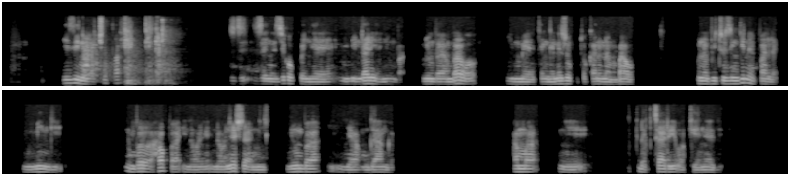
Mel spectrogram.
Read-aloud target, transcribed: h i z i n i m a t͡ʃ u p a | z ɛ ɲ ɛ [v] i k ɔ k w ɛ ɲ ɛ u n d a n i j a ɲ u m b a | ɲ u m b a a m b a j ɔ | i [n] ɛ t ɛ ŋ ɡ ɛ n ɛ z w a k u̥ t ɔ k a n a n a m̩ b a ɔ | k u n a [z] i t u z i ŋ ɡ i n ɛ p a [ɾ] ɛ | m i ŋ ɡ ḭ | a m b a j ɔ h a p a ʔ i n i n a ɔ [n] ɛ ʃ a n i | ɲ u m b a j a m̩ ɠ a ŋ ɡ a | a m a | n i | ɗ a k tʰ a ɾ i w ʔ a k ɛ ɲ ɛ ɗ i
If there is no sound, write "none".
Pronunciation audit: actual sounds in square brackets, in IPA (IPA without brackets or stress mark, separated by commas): z, m, v, l, ɲ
